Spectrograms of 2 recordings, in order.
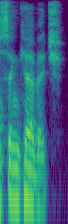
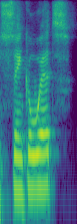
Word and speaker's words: Sienkiewicz: I said, uh, yeah, there's something about Bill Sinkevich. And he goes, you mean Sinowitz? You know, there's nothing wor This is what drives me nuts. It's people that think they know stuff and they don't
